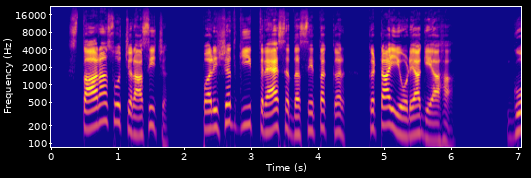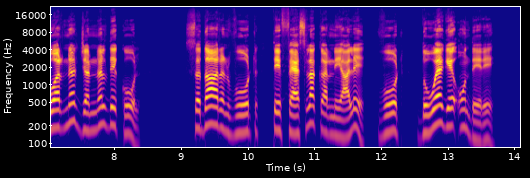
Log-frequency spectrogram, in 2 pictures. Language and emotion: Dogri, neutral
